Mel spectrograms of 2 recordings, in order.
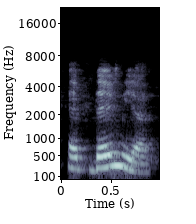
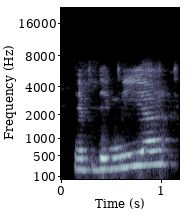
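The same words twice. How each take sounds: First: Epidemia with the stress on DE. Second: Epidemia with the stress on MI. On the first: Teacher gives the Spanish take, stress on DE in epidemia. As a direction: say epidemia as epiDEmia, falling. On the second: Teacher gives the Portuguese take, stress on MI in Epidemia. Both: Shown as a demonstration. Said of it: "porque vai mudar a sílaba tônica".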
